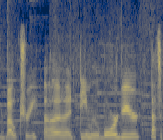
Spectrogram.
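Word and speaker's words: Báthory: Baie, or if that's supposed to be named after Elizabeth Baie, it would be pronounced Boutry.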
